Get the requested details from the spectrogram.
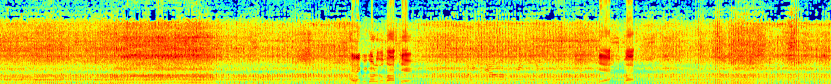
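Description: A second dirt bike engine buzzes nearby.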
